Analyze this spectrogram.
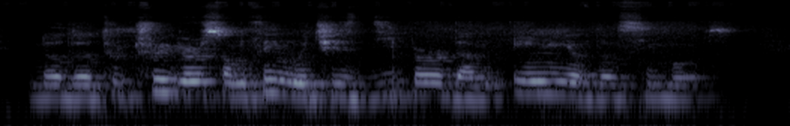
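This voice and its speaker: Moderate pace over noticeable background noise. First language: not English. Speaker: spiritual teacher leading a meditation game. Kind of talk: casual group conversation about spirituality.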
